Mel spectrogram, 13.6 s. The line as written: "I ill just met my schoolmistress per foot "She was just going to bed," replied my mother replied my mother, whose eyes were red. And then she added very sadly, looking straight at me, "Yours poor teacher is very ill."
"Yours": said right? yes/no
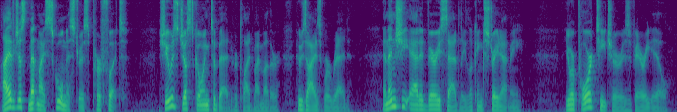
no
